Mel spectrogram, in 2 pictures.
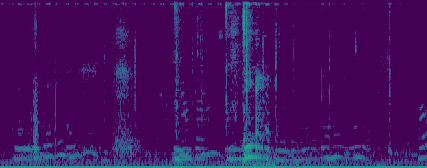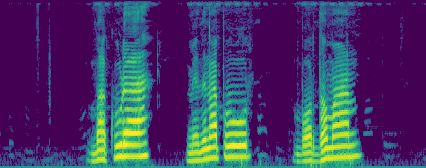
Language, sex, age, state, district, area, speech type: Santali, male, 60+, West Bengal, Purulia, rural, spontaneous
